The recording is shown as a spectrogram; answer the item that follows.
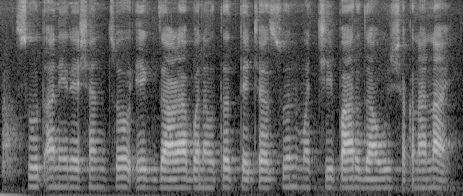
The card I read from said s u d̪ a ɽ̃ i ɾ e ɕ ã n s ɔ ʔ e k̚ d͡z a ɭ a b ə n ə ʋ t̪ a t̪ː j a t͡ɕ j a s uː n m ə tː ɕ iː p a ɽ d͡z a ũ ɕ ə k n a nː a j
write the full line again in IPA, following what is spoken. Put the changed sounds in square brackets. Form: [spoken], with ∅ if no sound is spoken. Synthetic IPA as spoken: s u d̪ a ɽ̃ i ɾ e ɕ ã n [t͡s] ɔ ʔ e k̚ d͡z a ɭ a b ə n ə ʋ t̪ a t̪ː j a t͡ɕ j a s uː n m ə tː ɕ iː p a [ɾ] d͡z a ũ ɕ ə k n a [n] a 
